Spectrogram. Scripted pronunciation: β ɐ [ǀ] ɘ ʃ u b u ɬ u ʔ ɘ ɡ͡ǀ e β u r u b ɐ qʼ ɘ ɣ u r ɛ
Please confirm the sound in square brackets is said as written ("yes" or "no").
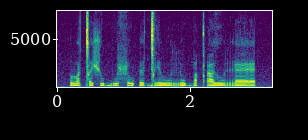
yes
